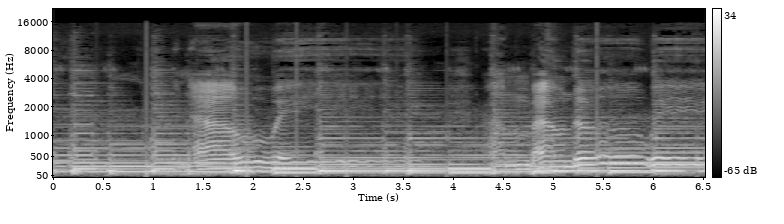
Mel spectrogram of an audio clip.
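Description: Acoustic guitar strummed in a slow folk accompaniment, with a man's voice holding and bending a few sung notes over it.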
